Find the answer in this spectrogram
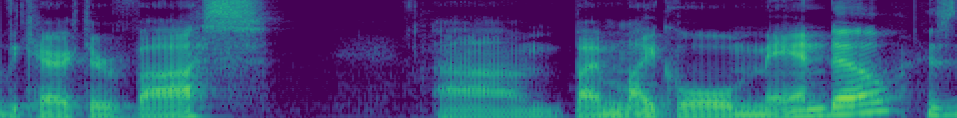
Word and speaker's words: Mando: This almost certainly stems from the portrayal of the character Voss by Michael Mando, his name is, correct? The actor? Yeah. I think it's pronounced Mandau.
